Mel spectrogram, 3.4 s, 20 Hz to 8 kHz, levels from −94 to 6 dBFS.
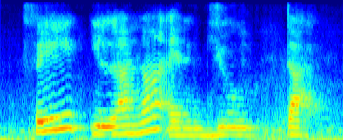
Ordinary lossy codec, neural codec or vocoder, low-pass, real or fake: none; codec, 16 kHz, 2 kbps, FreqCodec, smaller model; 7.2 kHz; fake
